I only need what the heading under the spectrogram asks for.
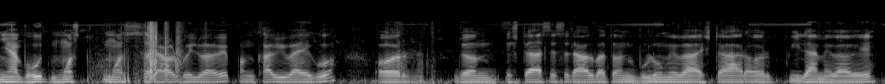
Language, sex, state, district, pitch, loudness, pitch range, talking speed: Bhojpuri, male, Uttar Pradesh, Gorakhpur, 105 Hz, -26 LUFS, 105-110 Hz, 175 wpm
